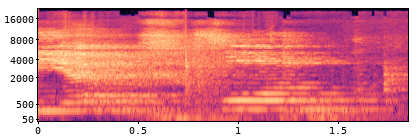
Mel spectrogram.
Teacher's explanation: Ra sukun dibunyikan secara tafkhim karena huruf sebelumnya yang fa barisnya dhammah, maka wa-nya tebal.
